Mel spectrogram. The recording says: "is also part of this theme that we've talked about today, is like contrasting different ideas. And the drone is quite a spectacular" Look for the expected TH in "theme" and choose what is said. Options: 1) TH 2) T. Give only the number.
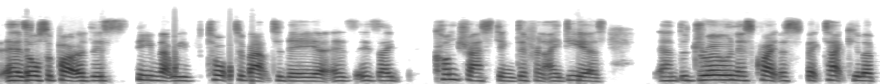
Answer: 1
